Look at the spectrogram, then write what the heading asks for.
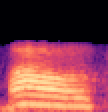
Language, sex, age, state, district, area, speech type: Tamil, female, 18-30, Tamil Nadu, Tiruvannamalai, urban, conversation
